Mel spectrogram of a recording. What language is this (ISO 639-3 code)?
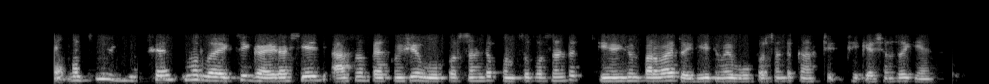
kas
